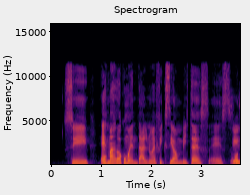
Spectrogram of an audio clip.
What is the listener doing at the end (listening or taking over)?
taking over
